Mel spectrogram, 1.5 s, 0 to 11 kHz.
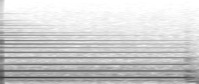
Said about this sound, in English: Then play the 5th fret of your G with your pointer finger.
